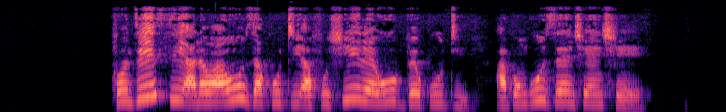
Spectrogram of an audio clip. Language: Nyungwe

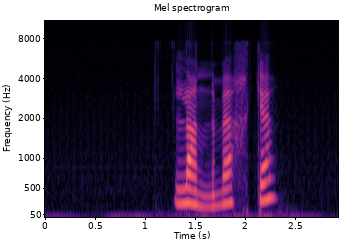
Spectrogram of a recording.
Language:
Norwegian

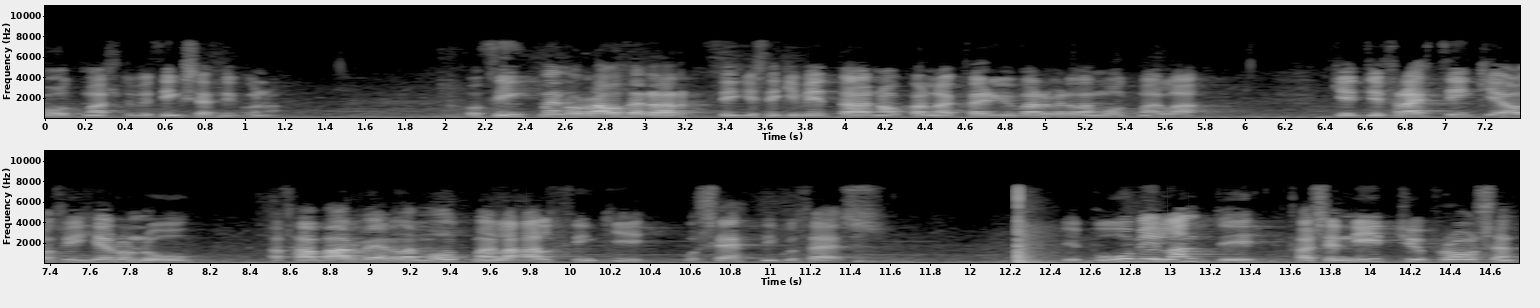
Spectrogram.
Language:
Icelandic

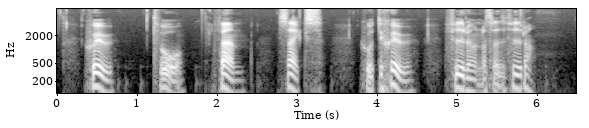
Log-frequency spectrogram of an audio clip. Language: Swedish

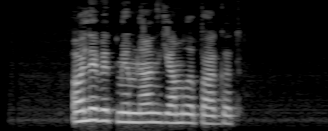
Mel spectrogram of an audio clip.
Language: Mari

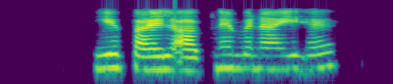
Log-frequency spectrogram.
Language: Urdu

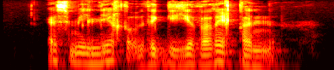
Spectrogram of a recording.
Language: Kabyle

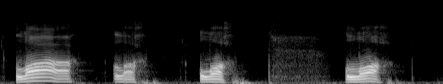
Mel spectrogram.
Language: Russian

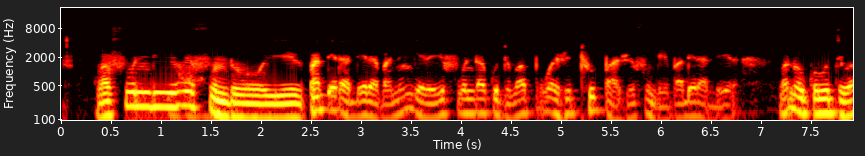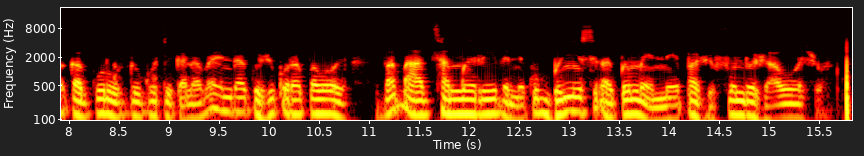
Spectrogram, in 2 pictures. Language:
Ndau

